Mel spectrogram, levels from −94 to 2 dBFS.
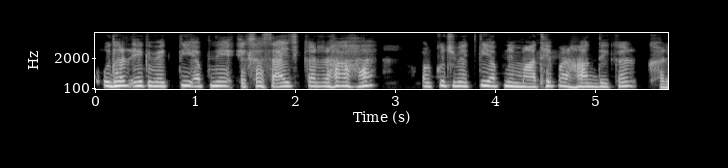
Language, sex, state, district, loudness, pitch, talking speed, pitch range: Hindi, male, Bihar, Muzaffarpur, -18 LUFS, 215 Hz, 200 wpm, 195-225 Hz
